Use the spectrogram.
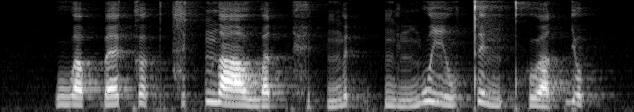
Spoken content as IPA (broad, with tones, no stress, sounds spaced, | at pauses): w ɐ˧ p̚ ɛː˥ k ɐ˨ k̚ t͡s ɪ˥ k̚ n̪ aː˧ w ɐ˨ t̚ h ɪ˨ k̚ ŋ ɵ˥ t̚ ʊ˨ k̚ ŋ ɪ˨˥ ŋ w iː˨˥ w t̪ ɪ˨˥ ŋ kʷʰ aː˨˥ t̚ j ʊ˨ k̚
